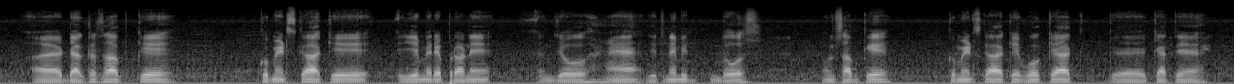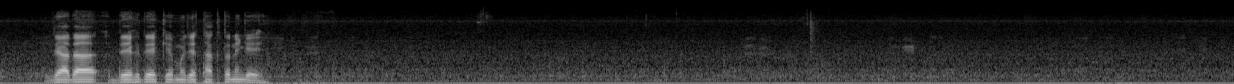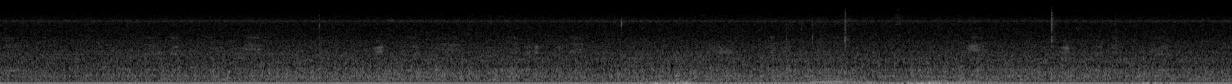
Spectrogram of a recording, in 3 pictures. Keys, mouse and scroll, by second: 1.0 space, 1.3 click, 1.5 space, 3.0-4.4 drag, 4.4-6.0 drag, 6.0-7.7 drag, 7.7-9.4 drag, 9.4 space, 9.6 click, 11.1-12.5 drag, 12.5 space, 12.7 click, 13.0 space, 13.7 alt+click, 14.0 click, 14.3 click, 14.9 ctrl+click, 15.9-18.5 drag, 18.5 space, 18.6 click, 19.1 space, 19.8-21.6 drag, 21.6 space, 22.0 click, 22.3 space, 25.1-27.8 drag, 27.8 space, 28.1 alt+click, 29.5 click, 29.7-31.4 drag, 32.3 ctrl+d, 33.0 space, 33.5 click, 33.8 space, 34.7 w, 35.1 space, 35.4 ctrl+click, 36.6 space.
